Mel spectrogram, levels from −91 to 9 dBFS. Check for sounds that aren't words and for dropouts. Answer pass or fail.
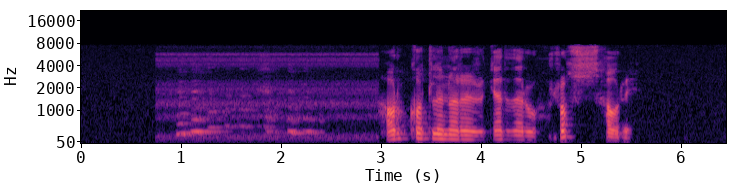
fail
